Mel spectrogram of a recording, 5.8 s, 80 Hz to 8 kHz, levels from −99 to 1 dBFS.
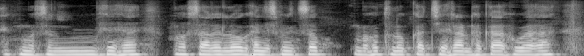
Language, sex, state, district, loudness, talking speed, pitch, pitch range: Hindi, male, Jharkhand, Palamu, -16 LUFS, 155 wpm, 140 Hz, 140-145 Hz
